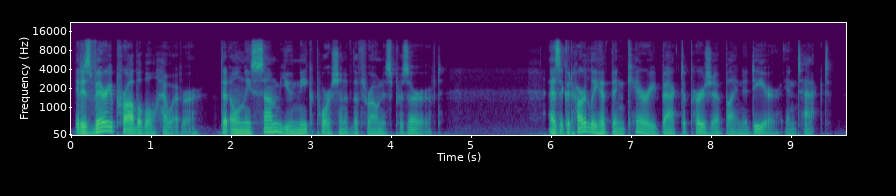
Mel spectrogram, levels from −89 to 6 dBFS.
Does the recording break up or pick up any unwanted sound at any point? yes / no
no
